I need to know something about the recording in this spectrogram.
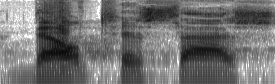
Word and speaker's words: Belteshazzar: Belteshazzar. Belteshazzar.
